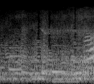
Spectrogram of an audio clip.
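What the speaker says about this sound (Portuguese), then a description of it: "Praga das moscas." A dense, steady drone of countless flies buzzing together, a thick swarm filling the whole moment with a continuous, close, wavering hum.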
